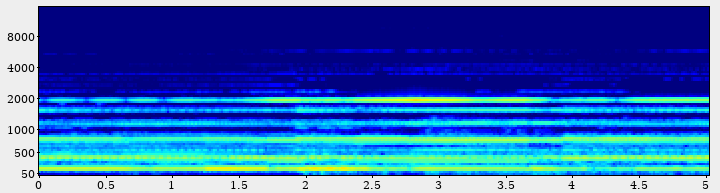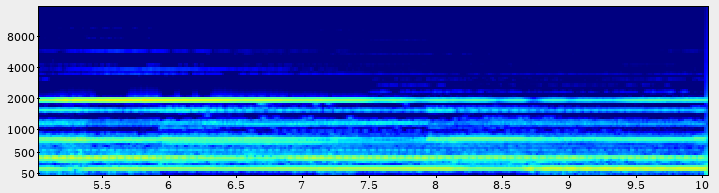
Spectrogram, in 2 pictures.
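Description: Soft electronic music plays with slow, sustained chords.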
